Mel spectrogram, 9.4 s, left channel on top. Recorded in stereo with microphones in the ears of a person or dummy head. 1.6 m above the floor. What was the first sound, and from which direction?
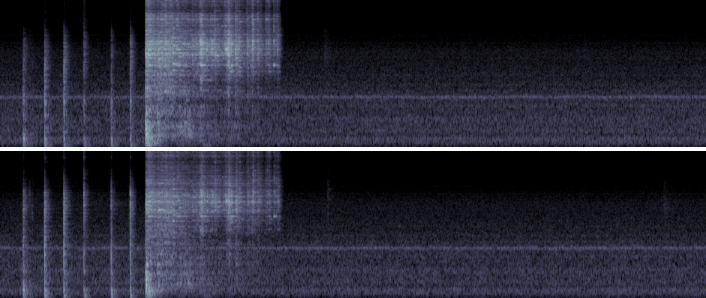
Hammering, 30° right (ahead or behind).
